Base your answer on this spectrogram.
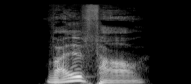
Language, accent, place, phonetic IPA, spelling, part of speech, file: German, Germany, Berlin, [ˈvalˌfaːɐ̯], wallfahr, verb, De-wallfahr.ogg
- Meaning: 1. singular imperative of wallfahren 2. first-person singular present of wallfahren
